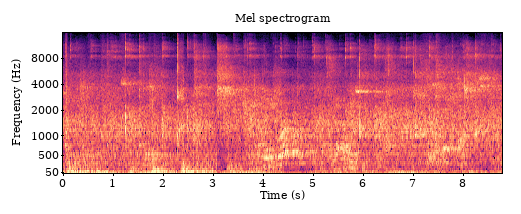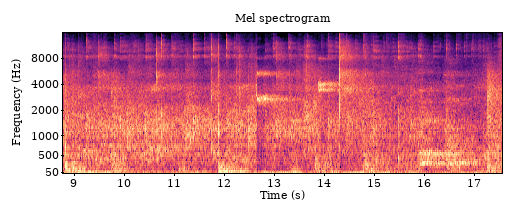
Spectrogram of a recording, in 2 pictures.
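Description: A table tennis ball clicks back and forth off paddles and tables in an echoing hall.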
